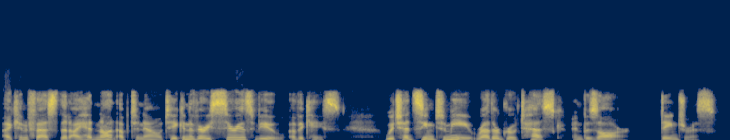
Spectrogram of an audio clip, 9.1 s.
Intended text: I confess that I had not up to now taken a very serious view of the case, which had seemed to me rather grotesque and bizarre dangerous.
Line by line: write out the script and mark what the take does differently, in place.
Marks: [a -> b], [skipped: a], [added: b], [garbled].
I confess that I had not up to now taken a very serious view of the case, which had seemed to me rather grotesque and bizarre dangerous.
